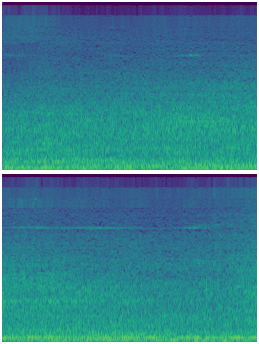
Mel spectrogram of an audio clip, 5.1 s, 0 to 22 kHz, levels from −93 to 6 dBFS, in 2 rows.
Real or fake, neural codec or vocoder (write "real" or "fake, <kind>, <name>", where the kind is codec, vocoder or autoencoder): real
